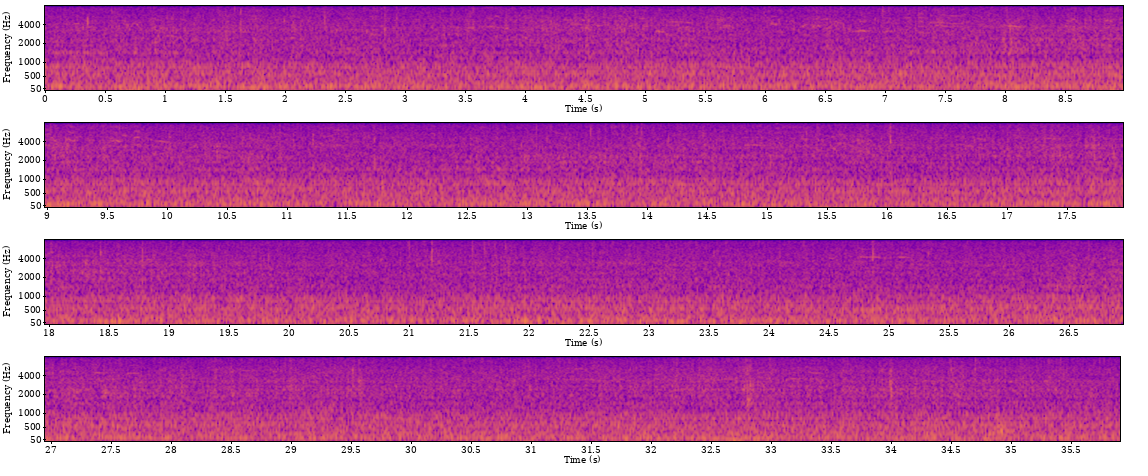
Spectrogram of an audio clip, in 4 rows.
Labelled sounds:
7.4	8.2	Pacific white-sided dolphin, 3.6 to 4.3 kHz
24.8	25.0	Pacific white-sided dolphin, 4.0 to 4.3 kHz

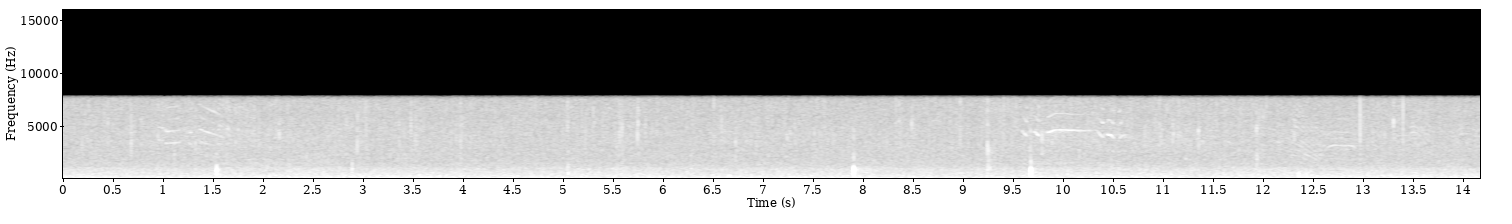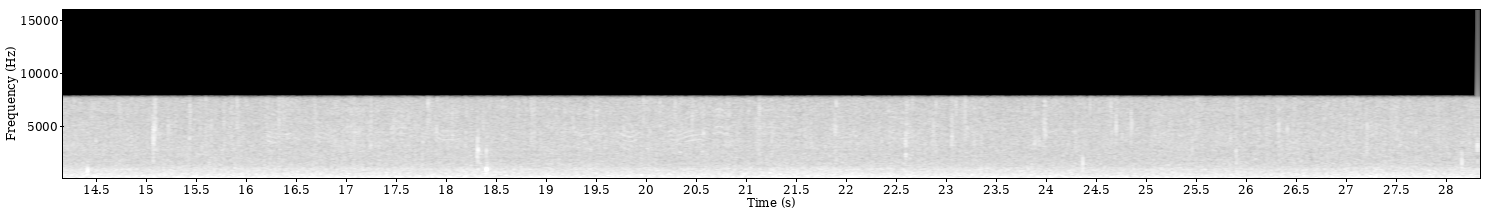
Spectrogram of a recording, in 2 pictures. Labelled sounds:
9.8	10.3	Pacific white-sided dolphin, 4.3 to 6.2 kHz
12.7	13.0	Pacific white-sided dolphin, 3.0 to 3.2 kHz
20.3	20.6	Pacific white-sided dolphin, 3.7 to 4.2 kHz

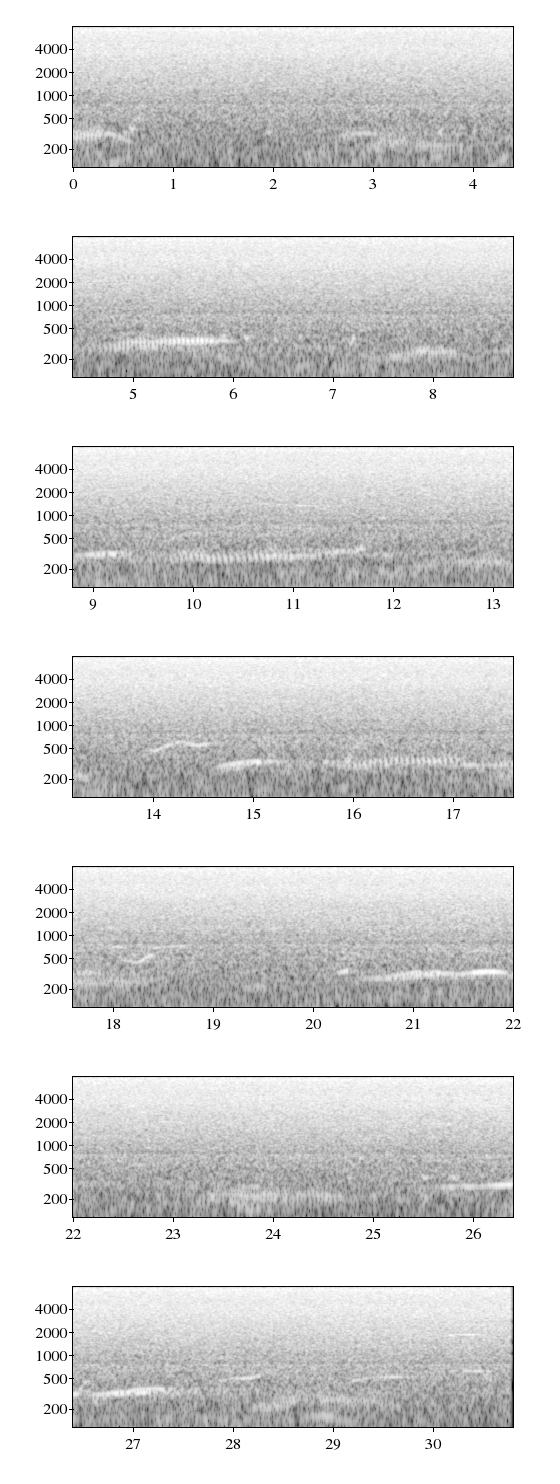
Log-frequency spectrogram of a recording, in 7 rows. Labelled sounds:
30.2	30.5	humpback whale, 1.8 to 1.9 kHz

